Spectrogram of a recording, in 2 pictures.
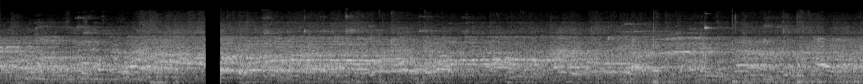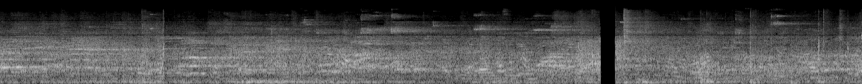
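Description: A basketball bouncing on a hardwood court during play, over steady shouting and chatter from players and spectators in a large hall. The sound breaks off briefly twice, at edit cuts.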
